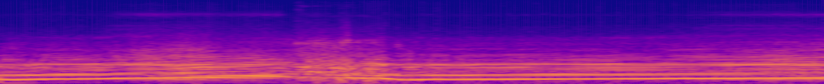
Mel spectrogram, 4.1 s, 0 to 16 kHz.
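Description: Toyota AE86's swapped-in 4A-GE 20-valve blacktop four-cylinder accelerating hard, heard from inside the cabin. The revs climb, drop sharply at an upshift between one and a half and two seconds in, then climb again more slowly in the next gear.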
